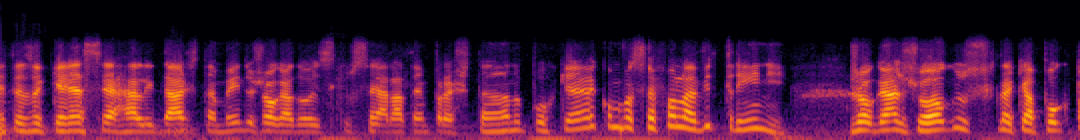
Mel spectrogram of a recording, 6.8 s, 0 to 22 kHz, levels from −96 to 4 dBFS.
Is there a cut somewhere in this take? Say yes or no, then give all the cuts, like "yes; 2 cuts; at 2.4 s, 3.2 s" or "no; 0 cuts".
yes; 1 cut; at 5.3 s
